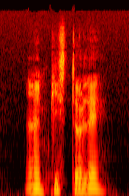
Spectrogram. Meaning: 1. gun, pistol 2. spray gun 3. weird person
- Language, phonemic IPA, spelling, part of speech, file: French, /pis.tɔ.lɛ/, pistolet, noun, Fr-pistolet.ogg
